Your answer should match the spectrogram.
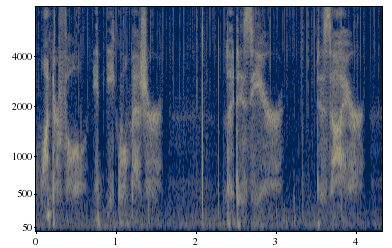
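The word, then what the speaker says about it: désir: Leier, desire. Feel how it burns in the mouth to pronounce it. Desir. The s hisses like a snake, like a secret escaping.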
